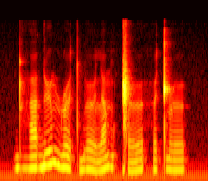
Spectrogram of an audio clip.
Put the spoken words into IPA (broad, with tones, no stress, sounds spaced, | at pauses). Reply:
ɖʱ ɐː˧ ɠ ɨː˧˥˧ m ɳ ɵː˥˩ t b ɵː˧˩ l ɐ˧˥˧ m ǁ ɵː˩˧ h ɵ˧ t ɳ ɵ˧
